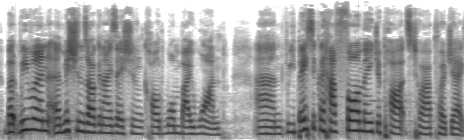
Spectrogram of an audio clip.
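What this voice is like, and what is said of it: Northern English accent. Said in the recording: “if you've not gathered from the accent already, I'm from England. I'm from the north of England, so I don't quite speak like the Queen.”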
